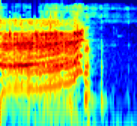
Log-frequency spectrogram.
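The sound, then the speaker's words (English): A man lets out one long, deep belch that rumbles steadily for about a second before breaking off, followed by a brief low gulp. “he starts belching like a mofo”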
